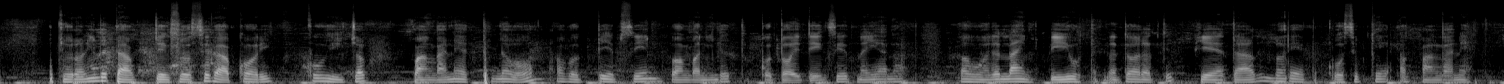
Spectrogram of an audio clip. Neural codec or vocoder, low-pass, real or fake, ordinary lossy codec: codec, 44.1 kHz, 3.4 kbps, Pupu-Codec; none; fake; none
